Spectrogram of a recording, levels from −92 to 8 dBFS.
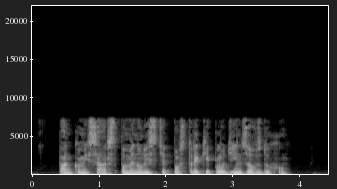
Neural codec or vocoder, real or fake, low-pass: none; real; 7.2 kHz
